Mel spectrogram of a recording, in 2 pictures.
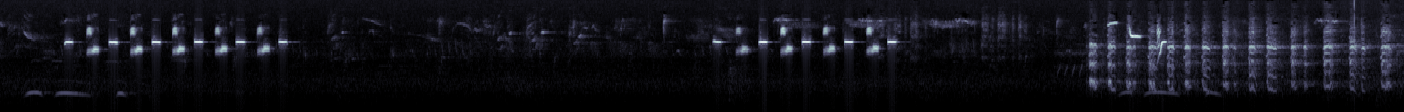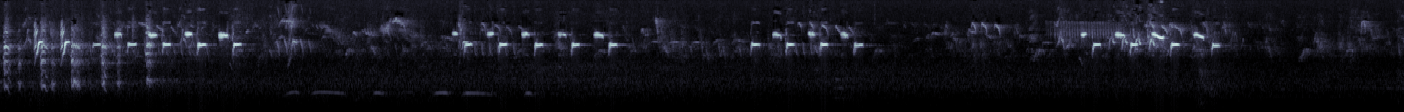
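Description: Birds singing: short phrases of quick high chirps repeated every few seconds, with a louder, denser run of rapid pulsed calls from about eleven to sixteen seconds in.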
